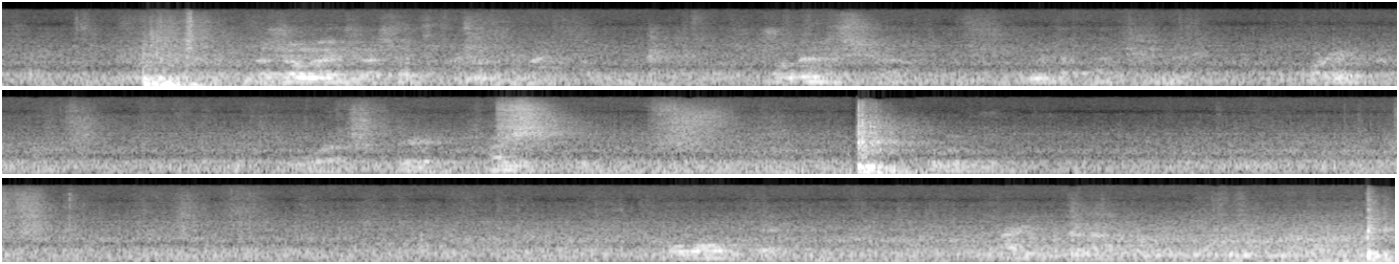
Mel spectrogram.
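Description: A man speaks calmly in a large echoing hall.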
